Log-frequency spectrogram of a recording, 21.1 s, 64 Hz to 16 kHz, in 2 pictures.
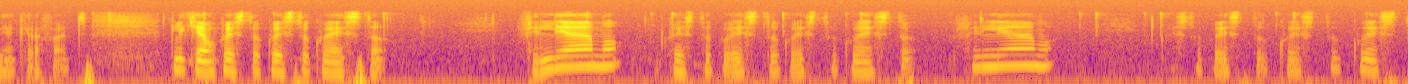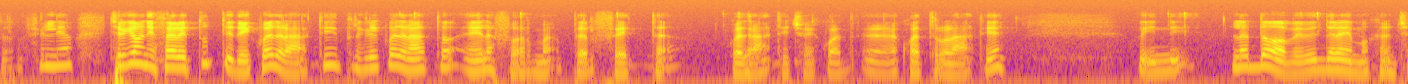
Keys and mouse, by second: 0.7-8.0 right drag, 3.6 f, 7.2 f, 8.0 middle click, 8.1-11.8 right drag, 11.1 f, 11.8-13.6 middle drag, 13.6-17.7 right drag, 17.7-19.3 middle drag, 18.2 f, 19.3-21.1 right drag.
